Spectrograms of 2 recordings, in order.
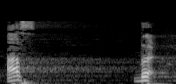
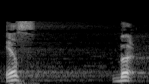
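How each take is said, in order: First: The first vowel is a. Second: The first vowel is i. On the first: "نأتي إلى فتحها" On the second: "نأتي إلى كسرها"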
